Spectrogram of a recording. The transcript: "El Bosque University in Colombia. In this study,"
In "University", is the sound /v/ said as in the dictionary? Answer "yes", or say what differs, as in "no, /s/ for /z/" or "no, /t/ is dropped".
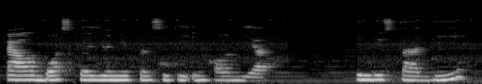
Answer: no, /f/ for /v/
